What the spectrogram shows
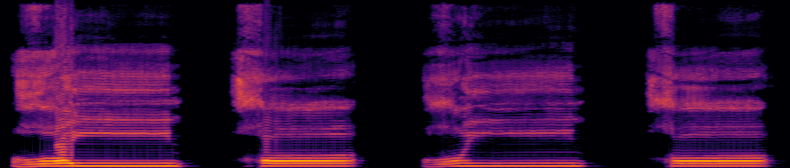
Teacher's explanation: जब अदना हलक वाले हरूफ अदा करते हैं तो जो ऊपर वाला हिस्सा होता है जो मुंह की तरफ होता है गले का हिस्सा म से ख वाली आवाज प्रोड्यूस होती है और ये भारी आवाज के साथ अदा होते हैं क्योंकि ये हरूफ मुस्तालिया में से हैं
